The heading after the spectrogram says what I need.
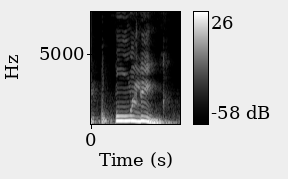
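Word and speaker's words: Pauling: तो उसके लिए साइंटिस्ट आए थे पुलिंग। इसको हिंदी में पुलिंग या पलिंग आप प्रोनाउंस कर सकते हो।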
